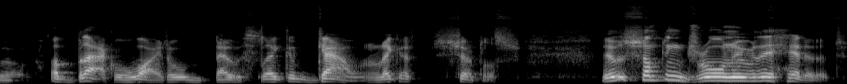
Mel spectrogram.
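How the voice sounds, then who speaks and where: A man reading a ghost story, voicing a bold, blustering, pompous gentleman with emphatic, old-fashioned speech. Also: medium pitch, close to an everyday voice.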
